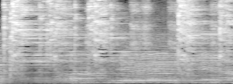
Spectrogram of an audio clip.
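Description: A group of men singing a Hindu bhajan together, with small hand cymbals (taala) struck in a steady rhythm.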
